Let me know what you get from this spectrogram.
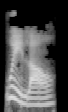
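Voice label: "慰劳", Mandarin Chinese; hsk; chinese flashcards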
